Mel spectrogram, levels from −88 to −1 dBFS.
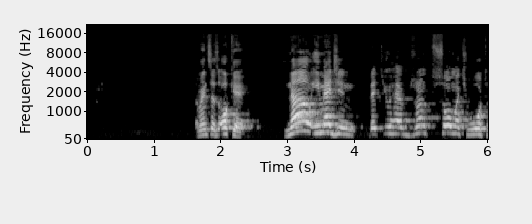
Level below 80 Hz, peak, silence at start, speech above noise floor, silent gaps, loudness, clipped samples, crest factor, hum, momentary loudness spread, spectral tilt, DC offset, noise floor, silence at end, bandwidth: -84 dBFS; -4 dBFS; 1.6 s; 65 dB; none; -22 LUFS; under 0.1%; 20 dB; none; 13 LU; -4 dB/octave; under 0.1%; -87 dBFS; 0 s; 15.5 kHz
